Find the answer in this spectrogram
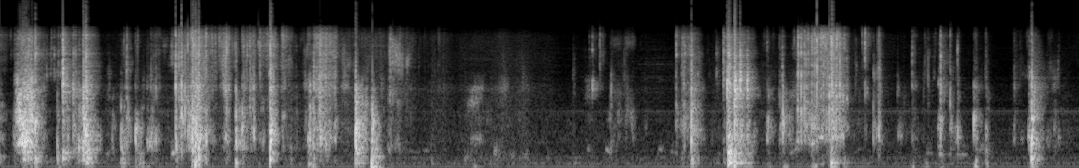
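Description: Plastic shrink wrap on a sealed hockey card box being slit with a box cutter and torn off, then the cardboard box opened and its packs pulled out: rustling, crackling bursts, a short lull in the middle, then more crackling.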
